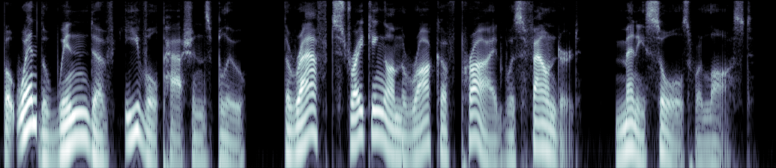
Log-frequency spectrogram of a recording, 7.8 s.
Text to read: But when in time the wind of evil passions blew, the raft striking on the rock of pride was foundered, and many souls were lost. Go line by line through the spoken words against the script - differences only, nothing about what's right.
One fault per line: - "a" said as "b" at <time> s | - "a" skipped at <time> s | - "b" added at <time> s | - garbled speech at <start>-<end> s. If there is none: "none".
- "in time" skipped at 0.4 s
- "and" skipped at 5.8 s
